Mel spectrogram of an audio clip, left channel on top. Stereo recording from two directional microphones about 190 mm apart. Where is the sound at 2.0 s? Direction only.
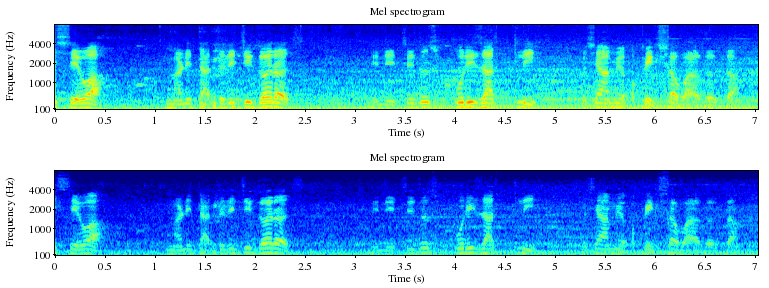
15° left (ahead or behind).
